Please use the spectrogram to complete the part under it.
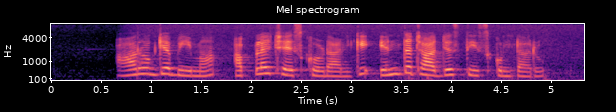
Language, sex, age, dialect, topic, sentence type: Telugu, female, 25-30, Utterandhra, banking, question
